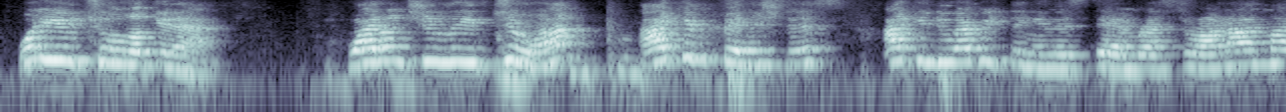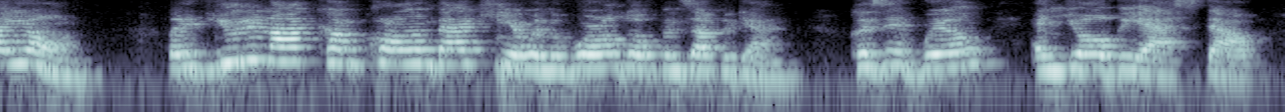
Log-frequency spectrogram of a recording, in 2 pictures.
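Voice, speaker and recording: A man's voice: very high-pitched, brisk, pushed and bright. A performer as abrasive restaurant boss man, distant, echoey. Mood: angry. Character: abrasive, bigoted male restaurant boss, contemptuous and bullying. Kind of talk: staged reading of a play. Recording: roomy echo, distant microphone.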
